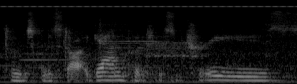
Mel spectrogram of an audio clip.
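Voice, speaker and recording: A young girl rambles through her let's play with plenty of fillers, her voice croaky and gravelly. She talks low for her age. The room around her sounds echoey. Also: little pitch movement, moderate pace. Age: child. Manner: chatty, rambling, many fillers. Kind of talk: casual game commentary.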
